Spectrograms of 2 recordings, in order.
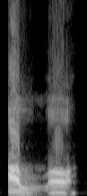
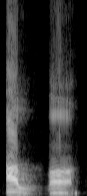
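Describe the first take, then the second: The two takes are said the same way.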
